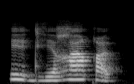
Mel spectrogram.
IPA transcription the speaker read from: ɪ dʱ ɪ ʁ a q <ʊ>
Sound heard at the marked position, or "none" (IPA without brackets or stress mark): ə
